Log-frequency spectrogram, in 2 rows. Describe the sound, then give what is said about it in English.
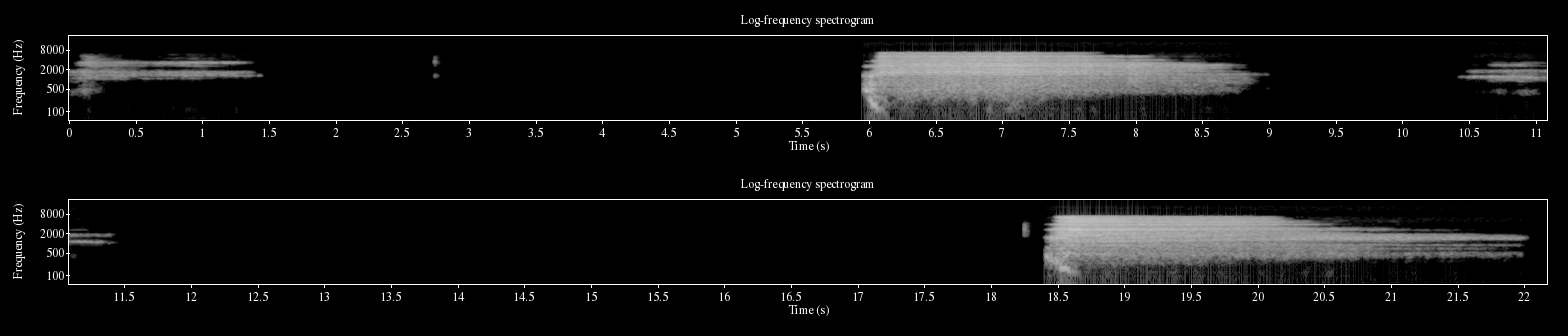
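A person doing a 4-7-8 breathing exercise: two long, forceful whooshing exhales about twelve seconds apart, separated by quiet held pauses, with a couple of brief soft tonal sounds in between. “4, 7, 8 breathing, and I'm just going to go.”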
